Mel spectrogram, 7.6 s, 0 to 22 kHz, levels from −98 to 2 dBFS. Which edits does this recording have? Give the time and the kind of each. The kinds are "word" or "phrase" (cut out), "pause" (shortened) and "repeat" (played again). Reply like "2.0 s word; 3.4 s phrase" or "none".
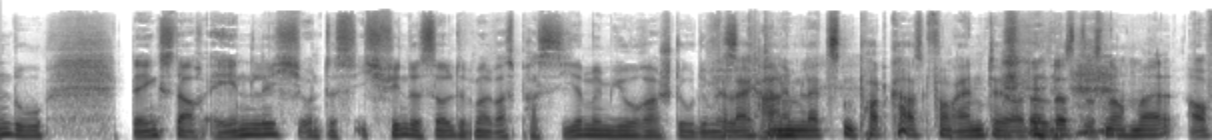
2.9 s word; 5.9 s word; 6.6 s word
